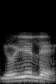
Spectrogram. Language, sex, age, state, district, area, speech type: Malayalam, male, 60+, Kerala, Idukki, rural, conversation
